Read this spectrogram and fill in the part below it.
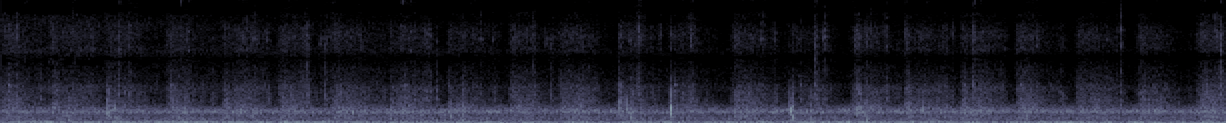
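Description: Footsteps run quickly over sand.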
